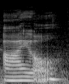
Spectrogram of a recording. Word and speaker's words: aisle: notice this pronunciation I the S is silent go down an aisle or you can say it's on aisle three great pronunciation crackers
